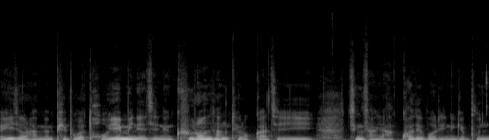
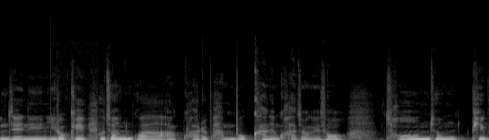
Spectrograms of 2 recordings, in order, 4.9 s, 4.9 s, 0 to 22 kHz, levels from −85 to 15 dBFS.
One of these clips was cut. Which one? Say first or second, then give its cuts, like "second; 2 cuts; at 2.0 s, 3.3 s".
second; 1 cut; at 0.9 s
